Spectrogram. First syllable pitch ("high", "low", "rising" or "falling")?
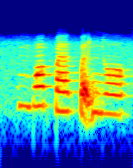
high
